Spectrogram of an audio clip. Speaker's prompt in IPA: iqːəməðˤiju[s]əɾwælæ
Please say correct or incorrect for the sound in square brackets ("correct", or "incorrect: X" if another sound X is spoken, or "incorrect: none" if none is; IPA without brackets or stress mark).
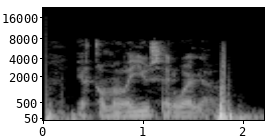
correct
